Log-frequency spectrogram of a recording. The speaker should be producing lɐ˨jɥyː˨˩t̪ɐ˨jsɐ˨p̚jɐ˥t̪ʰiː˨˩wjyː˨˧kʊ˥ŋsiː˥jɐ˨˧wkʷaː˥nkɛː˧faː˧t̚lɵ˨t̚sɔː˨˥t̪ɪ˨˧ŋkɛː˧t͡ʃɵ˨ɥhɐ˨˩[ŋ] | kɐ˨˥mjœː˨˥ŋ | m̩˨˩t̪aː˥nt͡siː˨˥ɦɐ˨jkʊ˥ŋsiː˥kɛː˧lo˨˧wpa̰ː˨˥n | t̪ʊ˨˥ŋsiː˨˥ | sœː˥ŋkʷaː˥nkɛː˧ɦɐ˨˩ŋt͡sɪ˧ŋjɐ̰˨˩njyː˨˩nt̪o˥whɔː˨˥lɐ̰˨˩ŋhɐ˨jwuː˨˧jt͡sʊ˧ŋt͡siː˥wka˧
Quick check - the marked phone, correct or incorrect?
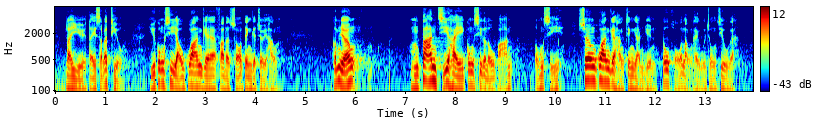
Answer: correct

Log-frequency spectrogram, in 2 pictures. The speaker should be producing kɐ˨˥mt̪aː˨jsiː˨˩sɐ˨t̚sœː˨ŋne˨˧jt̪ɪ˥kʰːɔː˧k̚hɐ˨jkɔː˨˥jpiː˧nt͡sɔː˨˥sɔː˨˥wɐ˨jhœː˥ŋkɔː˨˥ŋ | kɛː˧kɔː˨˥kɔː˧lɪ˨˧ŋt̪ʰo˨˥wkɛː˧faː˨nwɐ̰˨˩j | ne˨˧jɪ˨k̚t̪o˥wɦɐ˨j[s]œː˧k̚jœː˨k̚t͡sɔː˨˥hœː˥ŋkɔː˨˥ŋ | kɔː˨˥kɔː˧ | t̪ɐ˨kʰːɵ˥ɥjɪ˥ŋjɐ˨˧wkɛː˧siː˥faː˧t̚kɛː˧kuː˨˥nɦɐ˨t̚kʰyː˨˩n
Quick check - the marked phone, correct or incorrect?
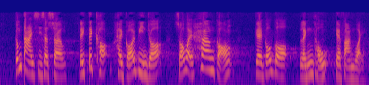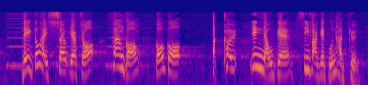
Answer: correct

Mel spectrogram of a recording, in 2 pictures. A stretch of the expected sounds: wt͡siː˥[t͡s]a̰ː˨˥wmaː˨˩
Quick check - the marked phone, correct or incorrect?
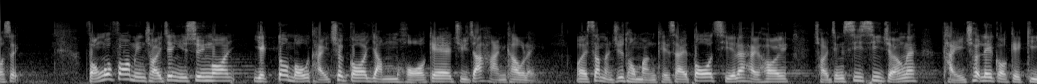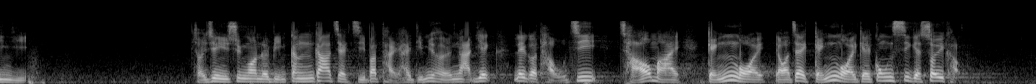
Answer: incorrect: t͡sʰ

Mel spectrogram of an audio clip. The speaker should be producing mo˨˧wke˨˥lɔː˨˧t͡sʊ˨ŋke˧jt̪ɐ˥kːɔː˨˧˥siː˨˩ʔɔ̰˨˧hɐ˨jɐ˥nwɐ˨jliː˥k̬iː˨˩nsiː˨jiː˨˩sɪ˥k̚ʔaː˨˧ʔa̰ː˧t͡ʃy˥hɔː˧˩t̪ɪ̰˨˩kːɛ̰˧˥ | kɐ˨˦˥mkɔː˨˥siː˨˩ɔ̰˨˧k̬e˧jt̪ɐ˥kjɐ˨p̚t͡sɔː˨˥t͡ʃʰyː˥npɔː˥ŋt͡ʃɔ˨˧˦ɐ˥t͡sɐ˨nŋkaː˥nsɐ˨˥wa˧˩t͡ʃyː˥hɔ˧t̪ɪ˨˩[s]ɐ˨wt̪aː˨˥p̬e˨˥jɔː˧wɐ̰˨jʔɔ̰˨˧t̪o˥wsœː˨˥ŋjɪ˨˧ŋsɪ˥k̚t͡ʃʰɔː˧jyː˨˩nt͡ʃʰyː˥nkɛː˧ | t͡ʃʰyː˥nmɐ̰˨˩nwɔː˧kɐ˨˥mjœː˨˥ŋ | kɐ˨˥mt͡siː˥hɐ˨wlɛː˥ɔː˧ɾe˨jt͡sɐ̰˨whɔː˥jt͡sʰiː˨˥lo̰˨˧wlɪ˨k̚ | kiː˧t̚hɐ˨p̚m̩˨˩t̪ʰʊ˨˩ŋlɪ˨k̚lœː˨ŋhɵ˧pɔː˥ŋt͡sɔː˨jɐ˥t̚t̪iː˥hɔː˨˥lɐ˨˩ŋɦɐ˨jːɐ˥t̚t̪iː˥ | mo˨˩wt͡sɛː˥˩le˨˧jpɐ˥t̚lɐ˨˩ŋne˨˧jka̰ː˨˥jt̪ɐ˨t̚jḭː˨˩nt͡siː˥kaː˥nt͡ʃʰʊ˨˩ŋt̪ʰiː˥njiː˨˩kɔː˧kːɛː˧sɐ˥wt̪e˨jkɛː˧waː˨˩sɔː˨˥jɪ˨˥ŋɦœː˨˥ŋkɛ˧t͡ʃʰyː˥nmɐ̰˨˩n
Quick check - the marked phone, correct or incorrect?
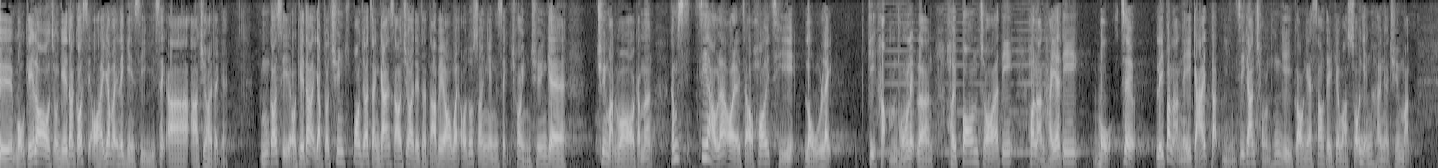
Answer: incorrect: t͡s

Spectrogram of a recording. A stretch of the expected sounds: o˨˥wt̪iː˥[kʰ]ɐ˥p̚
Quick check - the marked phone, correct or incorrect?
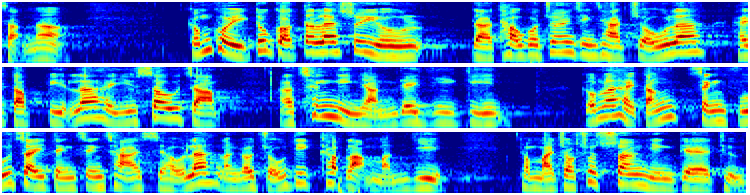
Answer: correct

